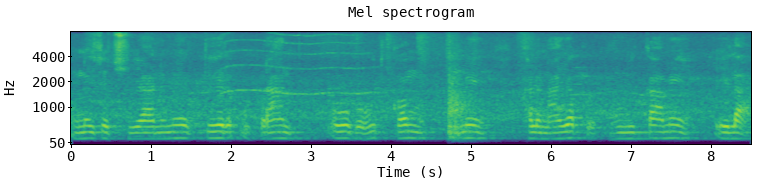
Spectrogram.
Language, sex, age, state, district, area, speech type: Maithili, male, 45-60, Bihar, Sitamarhi, rural, read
